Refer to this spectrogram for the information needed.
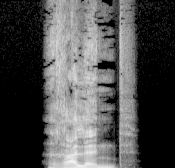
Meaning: present participle of rallen
- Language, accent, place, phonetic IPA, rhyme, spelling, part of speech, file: German, Germany, Berlin, [ˈʁalənt], -alənt, rallend, verb, De-rallend.ogg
